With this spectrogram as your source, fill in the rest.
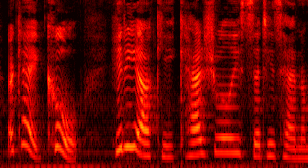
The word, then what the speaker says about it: Hideaki: glasses but I did one today very weird hide Archy yes I got it right I was that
